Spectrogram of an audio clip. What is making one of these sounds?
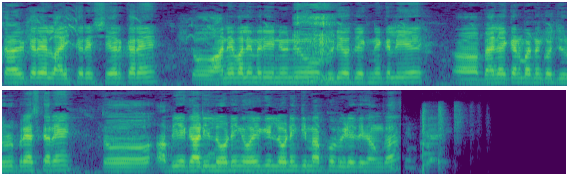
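A young man speaks with animation, close to a microphone.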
